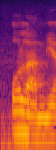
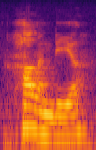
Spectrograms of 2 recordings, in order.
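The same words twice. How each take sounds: First: The name is said with a Spanish pronunciation. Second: The name is said with an English pronunciation. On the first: This is how people in Miami say it. "we call it by the Spanish pronunciation" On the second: This is how outsiders might say it. "you guys might pronounce it as"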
